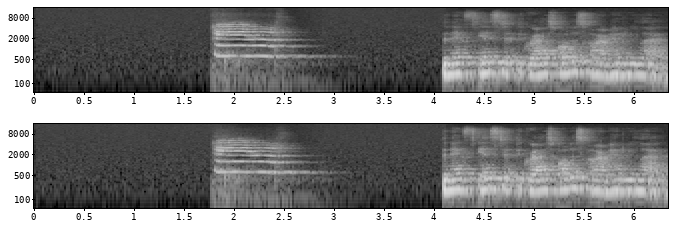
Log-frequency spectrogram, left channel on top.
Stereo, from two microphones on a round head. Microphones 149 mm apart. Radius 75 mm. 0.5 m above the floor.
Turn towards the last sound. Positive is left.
turn(degrees=-80)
